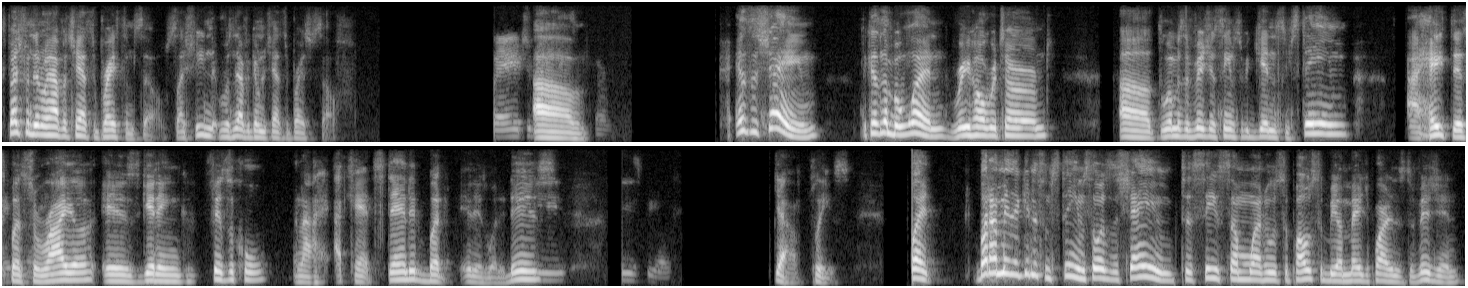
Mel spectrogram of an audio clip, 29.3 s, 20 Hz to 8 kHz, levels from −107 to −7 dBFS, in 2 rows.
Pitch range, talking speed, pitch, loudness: 135-185 Hz, 175 wpm, 155 Hz, -23 LUFS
